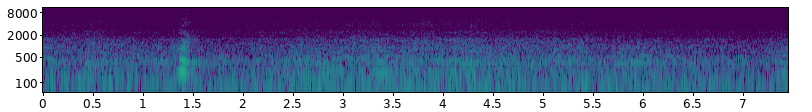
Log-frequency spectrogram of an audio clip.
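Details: Honey bees at their hives on 25 March 2015: a continuous low droning hum, banded around 200 and 400, with one brief louder buzz of a passing bee early on against the steady background swarm.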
